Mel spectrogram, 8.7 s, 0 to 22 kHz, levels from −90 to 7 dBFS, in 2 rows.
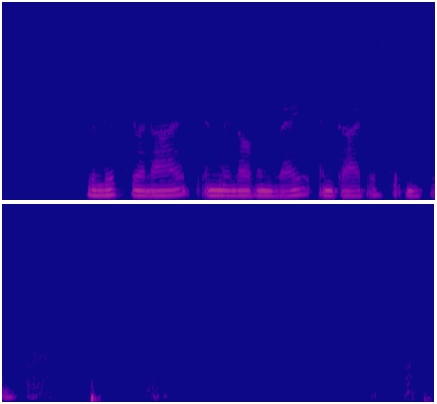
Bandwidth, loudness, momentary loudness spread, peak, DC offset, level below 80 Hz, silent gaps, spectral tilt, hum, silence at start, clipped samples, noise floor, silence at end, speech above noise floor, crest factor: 10.5 kHz; -60 LUFS; 11 LU; -46 dBFS; under 0.1%; -82 dBFS; none; -8 dB/octave; none; 0.85 s; under 0.1%; under -90 dBFS; 0.05 s; over 31 dB; 16 dB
